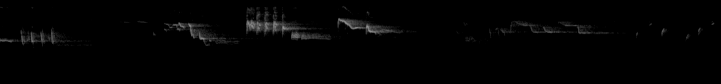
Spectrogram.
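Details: European robin in a UK garden giving a varied, high, liquid song: thin sweeping whistles, rapid descending slurs and tinkling trills in separate phrases with short pauses, all clear against quiet surroundings.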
